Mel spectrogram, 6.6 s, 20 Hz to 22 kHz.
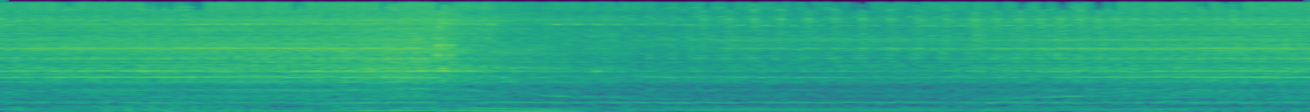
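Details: G20 BMW 330i at steady idle: constant low hum with a thin, unchanging high whine riding over it; strange idle noise, source unclear.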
